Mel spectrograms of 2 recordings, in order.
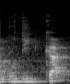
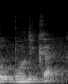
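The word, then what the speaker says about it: Boudicca: viene chiamata in realtà si chiama budicca o budka che è praticamente una regina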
